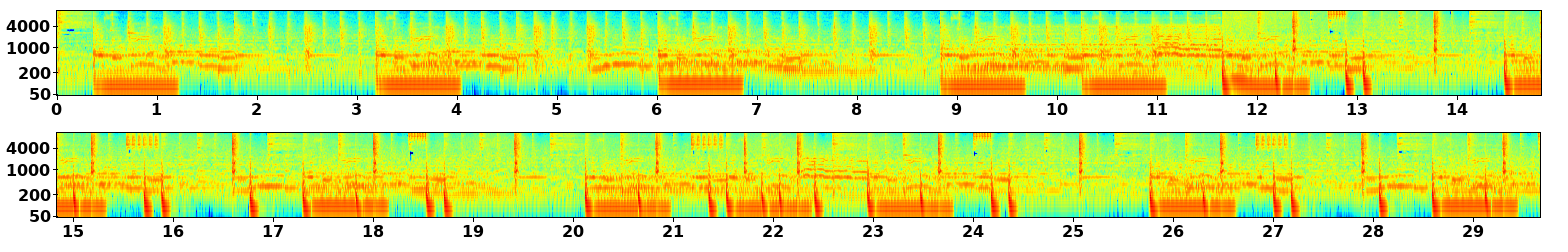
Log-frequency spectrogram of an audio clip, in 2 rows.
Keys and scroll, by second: 2.8 3, 3.2 ], 8.6 4, 21.5 ctrl+d, 21.6 Escape, 24.1 F9.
